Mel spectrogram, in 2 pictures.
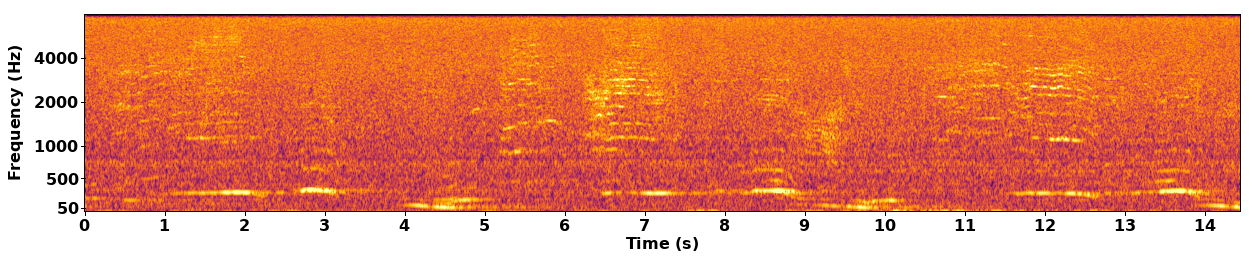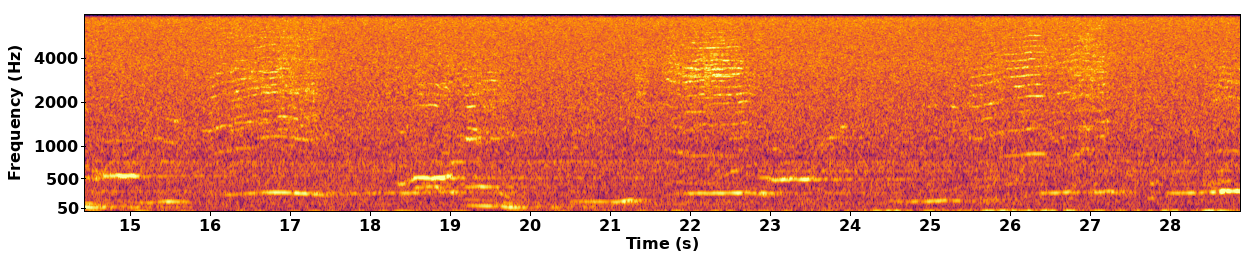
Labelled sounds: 0.3	0.6	humpback whale, 1.8 to 2.0 kHz
1.3	1.6	humpback whale, 1.1 to 1.2 kHz
5.2	6.9	humpback whale, 0.86 to 2.9 kHz
11.2	11.5	humpback whale, 1.5 to 2.7 kHz
11.8	12.3	humpback whale, 1.1 to 3.5 kHz
16.6	16.9	humpback whale, 1.1 to 3.3 kHz
18.6	19.4	humpback whale, 1.1 to 2.0 kHz
21.9	22.7	humpback whale, 2.9 to 4.8 kHz
25.5	26.5	humpback whale, 0.83 to 4.0 kHz

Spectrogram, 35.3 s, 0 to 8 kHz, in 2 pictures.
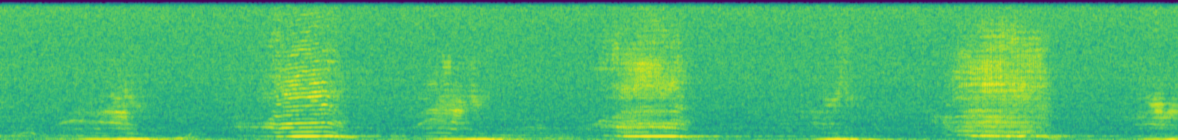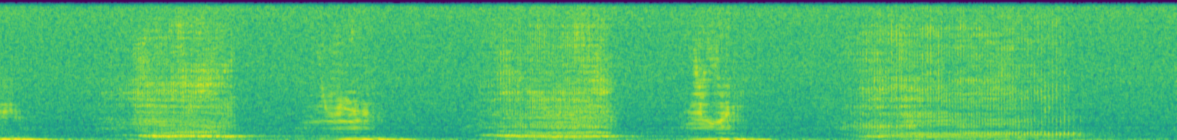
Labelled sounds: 0.8	1.9	humpback whale, 0.86 to 1.7 kHz
3.9	5.2	humpback whale, 0.80 to 7.3 kHz
6.2	6.6	humpback whale, 0.80 to 1.2 kHz
8.9	10.4	humpback whale, 0.80 to 4.2 kHz
14.4	15.0	humpback whale, 1.6 to 3.3 kHz
17.0	17.9	humpback whale, 0.86 to 2.1 kHz
22.2	23.1	humpback whale, 0.96 to 1.9 kHz
25.1	25.4	humpback whale, 2.6 to 2.8 kHz
28.2	28.6	humpback whale, 0.86 to 1.2 kHz
31.5	32.5	humpback whale, 1.1 to 6.1 kHz

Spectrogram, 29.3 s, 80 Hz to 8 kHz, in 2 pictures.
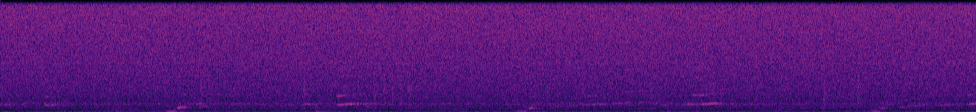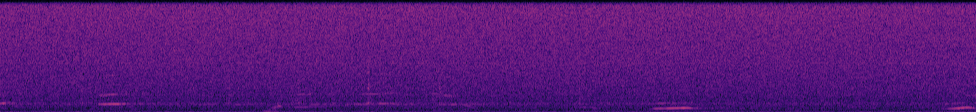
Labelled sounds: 10.3	10.7	humpback whale, 1.2 to 1.4 kHz
16.1	16.4	humpback whale, 1.2 to 1.4 kHz

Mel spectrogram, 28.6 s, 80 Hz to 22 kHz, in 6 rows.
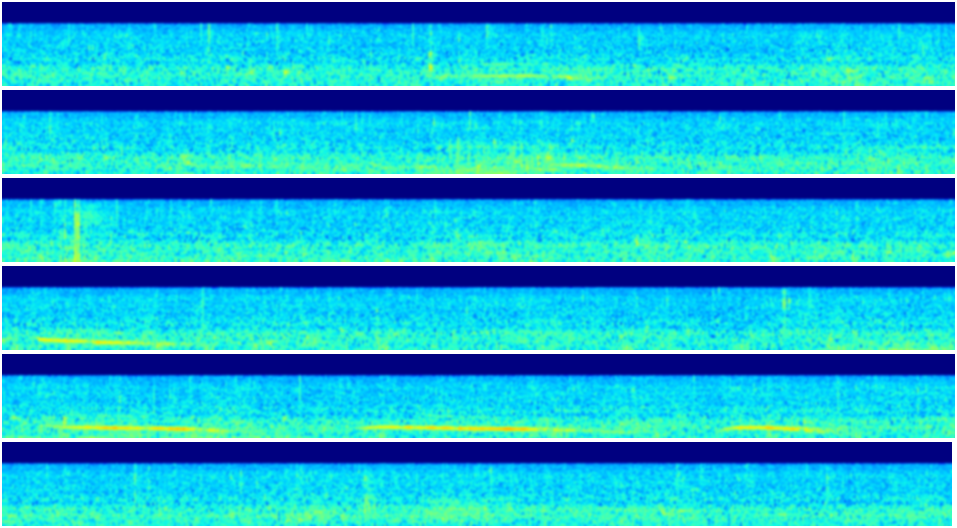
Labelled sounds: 2.4	2.7	humpback whale, 1.1 to 1.2 kHz
8.8	9.1	humpback whale, 2.7 to 2.8 kHz

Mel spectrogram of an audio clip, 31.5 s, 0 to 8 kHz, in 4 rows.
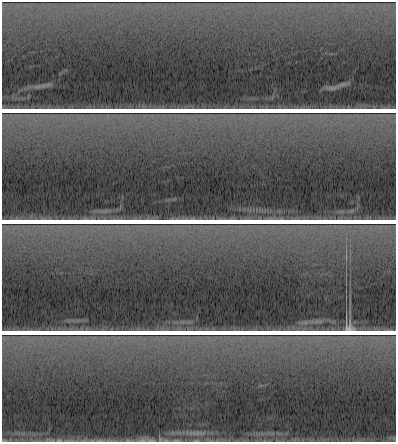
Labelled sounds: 1.1	1.4	humpback whale, 0.93 to 1.2 kHz
5.0	5.3	humpback whale, 1.2 to 1.3 kHz
6.4	6.9	humpback whale, 1.7 to 2.0 kHz
11.1	11.7	humpback whale, 1.5 to 2.6 kHz
16.7	17.0	humpback whale, 1.9 to 2.0 kHz
27.9	29.0	humpback whale, 1.5 to 2.0 kHz

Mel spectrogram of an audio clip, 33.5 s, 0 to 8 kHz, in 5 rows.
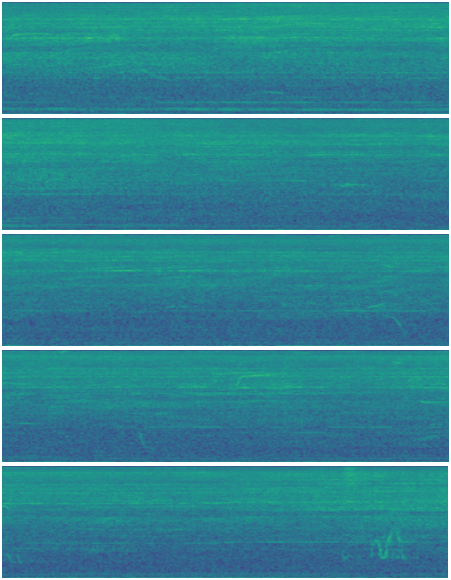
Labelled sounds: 0.0	0.8	killer whale, southern resident, 1.8 to 3.9 kHz
18.5	19.4	killer whale, southern resident, 0.58 to 3.6 kHz
23.2	24.5	killer whale, southern resident, 1.9 to 4.4 kHz
26.1	27.1	killer whale, southern resident, 0.44 to 4.4 kHz

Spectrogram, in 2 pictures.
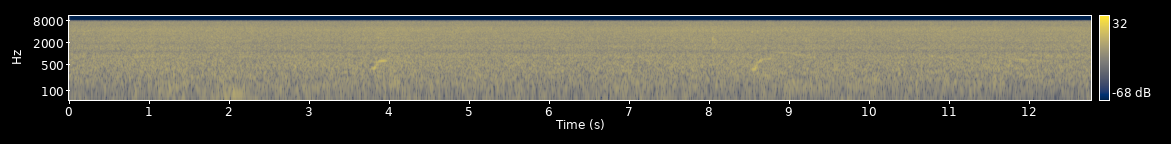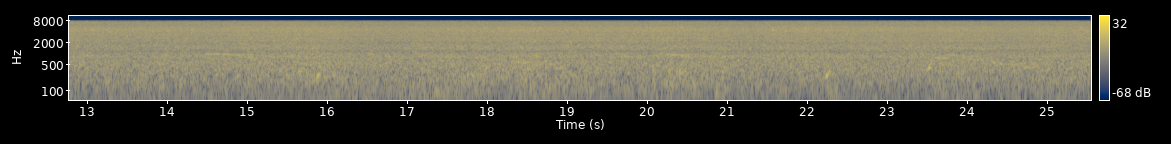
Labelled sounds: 14.7	14.9	humpback whale, 0.88 to 1.0 kHz

